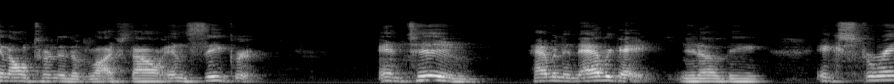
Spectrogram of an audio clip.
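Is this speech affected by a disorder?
Yes: cerebral palsy; slight speech impediment.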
